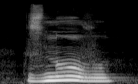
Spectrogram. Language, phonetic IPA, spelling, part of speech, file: Ukrainian, [ˈznɔwʊ], знову, adverb, Uk-знову.ogg
- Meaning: again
